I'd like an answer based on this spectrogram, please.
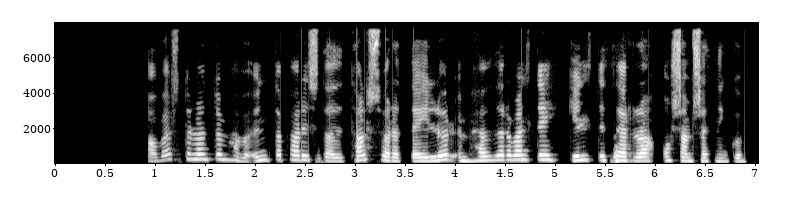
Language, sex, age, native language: Icelandic, female, 40-49, Icelandic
